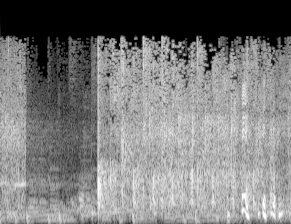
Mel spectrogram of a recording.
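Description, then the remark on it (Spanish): An audience breaks into applause, a brief quieter stretch giving way to a dense, loud wash of clapping that keeps going to the end, with voices mixed in underneath. “Los aplausos deben ser equitativos.”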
